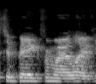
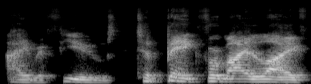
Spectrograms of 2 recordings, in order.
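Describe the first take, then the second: First: Said in the usual way. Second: Slow, lower, measured refusal; defiant captive. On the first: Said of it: "as soon as he says". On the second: Acted. Captive refusing to beg, slow low acted voice. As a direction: declare it slowly and firmly in character. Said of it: "Korasaki's like".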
